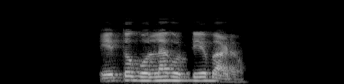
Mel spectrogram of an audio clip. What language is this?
Odia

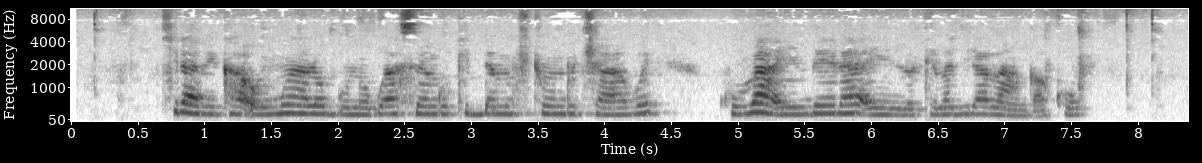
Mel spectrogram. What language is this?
Ganda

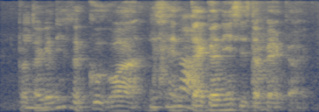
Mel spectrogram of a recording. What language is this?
English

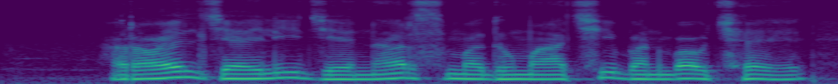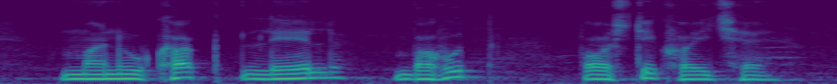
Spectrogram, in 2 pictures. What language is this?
Maithili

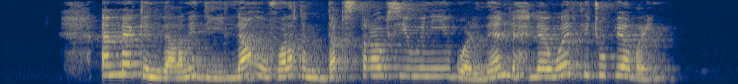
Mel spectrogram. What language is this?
Kabyle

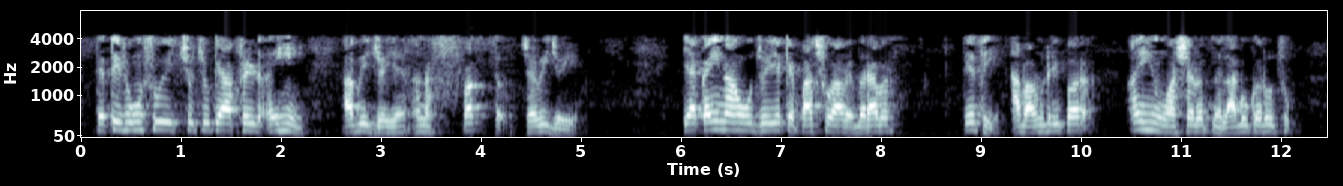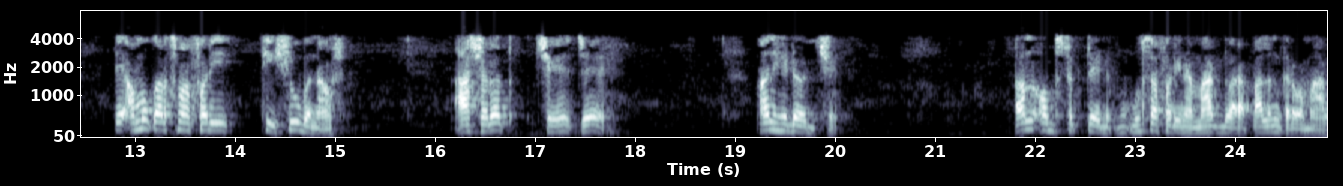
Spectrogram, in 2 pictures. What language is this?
Gujarati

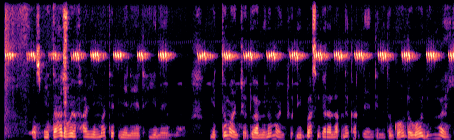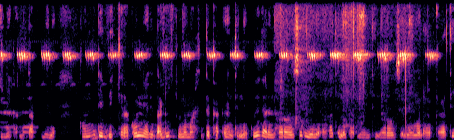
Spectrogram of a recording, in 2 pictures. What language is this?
Sidamo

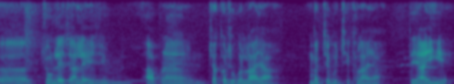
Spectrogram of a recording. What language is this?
Dogri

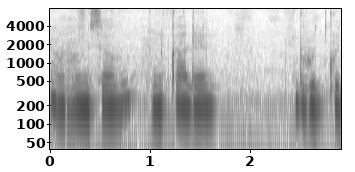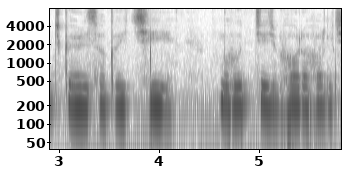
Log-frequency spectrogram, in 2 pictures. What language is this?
Maithili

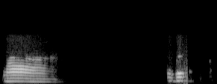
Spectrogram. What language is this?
Kashmiri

